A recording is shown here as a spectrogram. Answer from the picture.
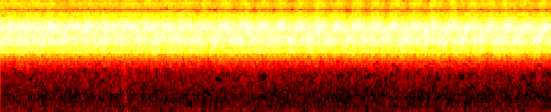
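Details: Cicadas in a dense chorus early on a Saturday morning, a steady unbroken high-pitched hiss filling the air without pause, many insects blending into one continuous wall of sound.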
